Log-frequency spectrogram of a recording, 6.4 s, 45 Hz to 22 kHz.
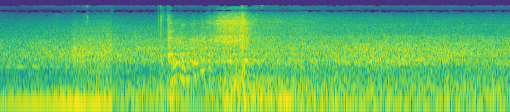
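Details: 1994 GMC Vandura G2500 conversion van, 125,000 miles: brief crank, catches at once and settles into a smooth, steady idle with no misses or knocks; normal cold start.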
